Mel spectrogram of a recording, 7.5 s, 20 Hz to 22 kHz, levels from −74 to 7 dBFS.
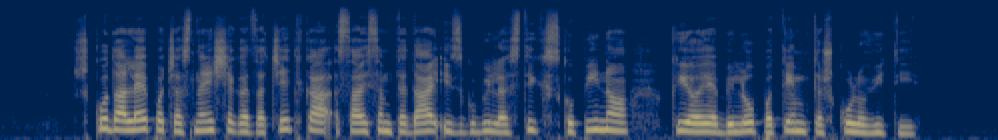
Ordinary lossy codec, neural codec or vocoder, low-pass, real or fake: none; none; 19.8 kHz; real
